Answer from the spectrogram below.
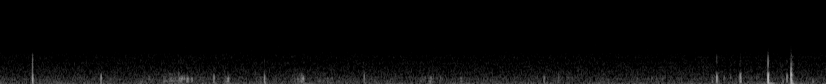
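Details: Stomach noises about 9 hours after eating 30 prunes, recorded with a desktop microphone, belly bubbly and bloated: scattered soft gurgles and clicks with a few louder pops near the end; borborygmi.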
